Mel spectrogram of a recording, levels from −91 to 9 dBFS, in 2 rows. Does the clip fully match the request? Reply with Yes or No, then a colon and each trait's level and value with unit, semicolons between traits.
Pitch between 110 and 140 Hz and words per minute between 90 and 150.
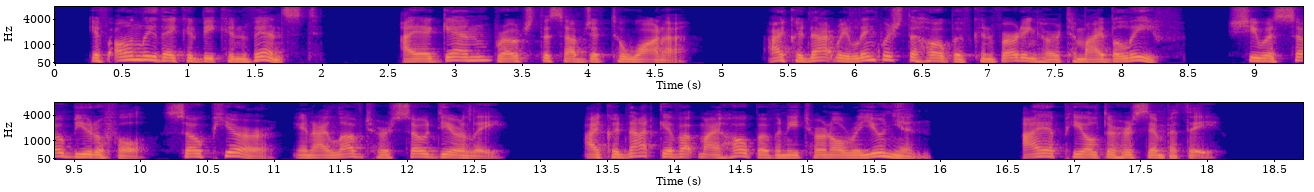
No: low, 135 Hz; average, 170 wpm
